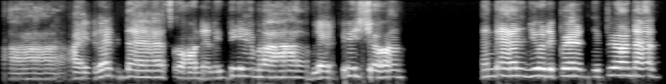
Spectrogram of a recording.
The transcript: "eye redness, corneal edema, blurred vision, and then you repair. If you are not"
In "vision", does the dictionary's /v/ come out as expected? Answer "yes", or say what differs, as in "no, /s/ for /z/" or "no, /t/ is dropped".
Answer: no, /p/ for /v/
